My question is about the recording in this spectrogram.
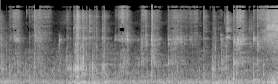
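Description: Chopped onions being pushed off a stainless steel plate into a steel pot: a series of light clinks and scrapes as the plate knocks and rubs against the pot rim, with the pieces dropping in.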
